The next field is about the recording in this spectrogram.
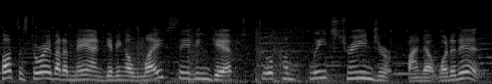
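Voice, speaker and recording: A woman speaks at a fairly quick pace with a fairly high pitch and lively intonation. Music plays in the background. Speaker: television news anchor. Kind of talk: television news anchor read.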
